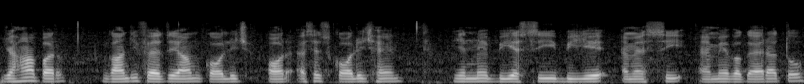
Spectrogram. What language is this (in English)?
Urdu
